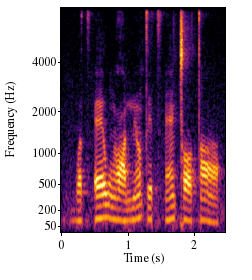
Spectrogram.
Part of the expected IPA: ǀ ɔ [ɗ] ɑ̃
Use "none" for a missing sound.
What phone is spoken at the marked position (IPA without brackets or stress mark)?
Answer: t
